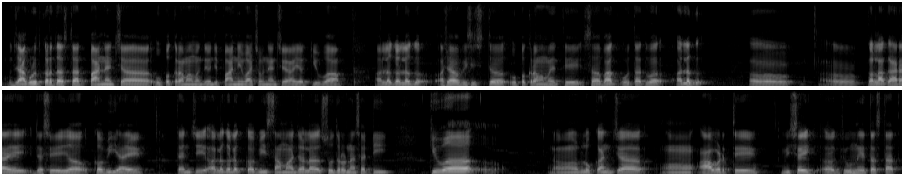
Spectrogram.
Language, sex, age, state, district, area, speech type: Marathi, male, 18-30, Maharashtra, Wardha, urban, spontaneous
